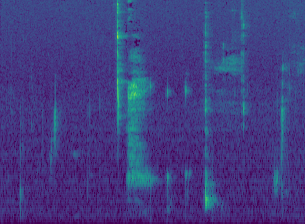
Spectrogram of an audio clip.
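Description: drinking still water

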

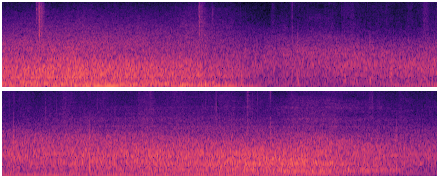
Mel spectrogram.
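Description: motorway traffic passing

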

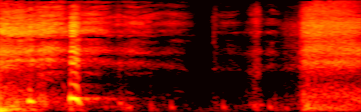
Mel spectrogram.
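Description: coughing

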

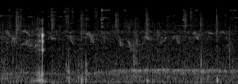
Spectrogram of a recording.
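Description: horse hooves clip-clopping

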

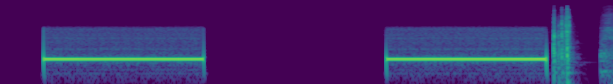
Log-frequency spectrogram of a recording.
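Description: telephone dial tone

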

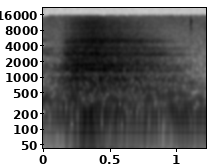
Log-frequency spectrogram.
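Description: deep inhale through nose

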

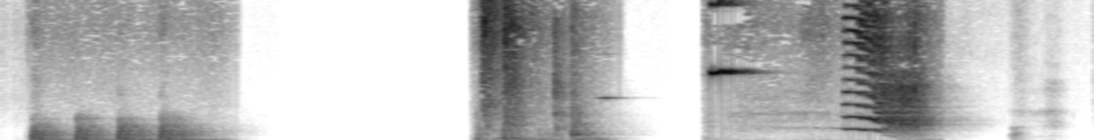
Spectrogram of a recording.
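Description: door being opened

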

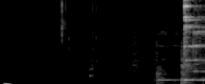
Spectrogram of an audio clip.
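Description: bell being rung

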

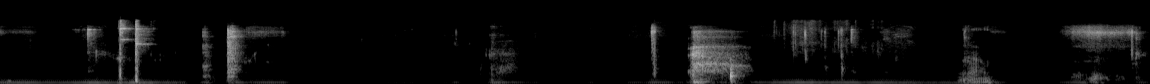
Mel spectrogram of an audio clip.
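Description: beer bottles clinking

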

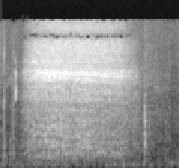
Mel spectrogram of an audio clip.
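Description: deep inhalation

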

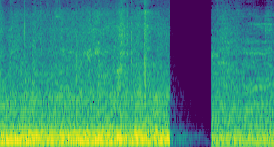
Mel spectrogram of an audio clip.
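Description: train interior

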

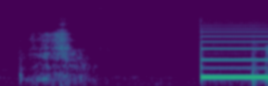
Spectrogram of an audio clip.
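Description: phone call ringing tone

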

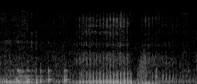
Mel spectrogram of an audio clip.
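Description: cat purring

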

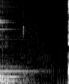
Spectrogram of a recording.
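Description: mobile phone notification ding

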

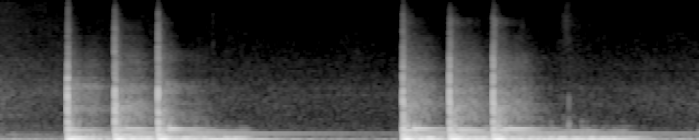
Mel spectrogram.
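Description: knocking on a door

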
